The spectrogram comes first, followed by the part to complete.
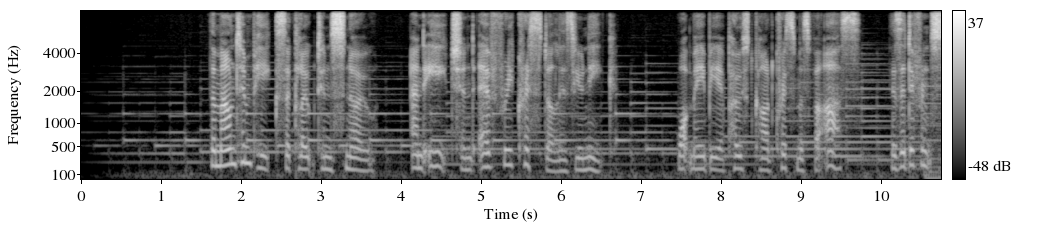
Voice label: narration and documentary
